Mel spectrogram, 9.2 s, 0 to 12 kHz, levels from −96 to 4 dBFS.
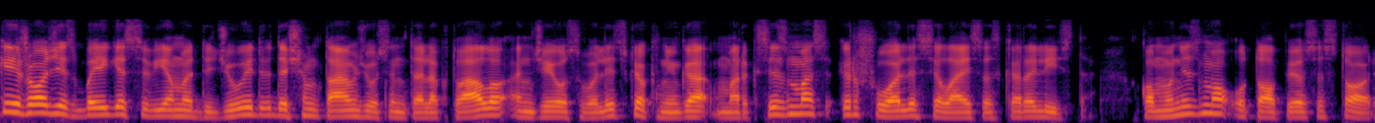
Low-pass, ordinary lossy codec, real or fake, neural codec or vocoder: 7.2 kHz; Opus, 64 kbps; fake; codec, 16 kHz, 4.8 kbps, FACodec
